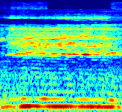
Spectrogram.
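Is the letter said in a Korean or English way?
Korean. It is said flat, Korean style. "한국말은 이 그래요"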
